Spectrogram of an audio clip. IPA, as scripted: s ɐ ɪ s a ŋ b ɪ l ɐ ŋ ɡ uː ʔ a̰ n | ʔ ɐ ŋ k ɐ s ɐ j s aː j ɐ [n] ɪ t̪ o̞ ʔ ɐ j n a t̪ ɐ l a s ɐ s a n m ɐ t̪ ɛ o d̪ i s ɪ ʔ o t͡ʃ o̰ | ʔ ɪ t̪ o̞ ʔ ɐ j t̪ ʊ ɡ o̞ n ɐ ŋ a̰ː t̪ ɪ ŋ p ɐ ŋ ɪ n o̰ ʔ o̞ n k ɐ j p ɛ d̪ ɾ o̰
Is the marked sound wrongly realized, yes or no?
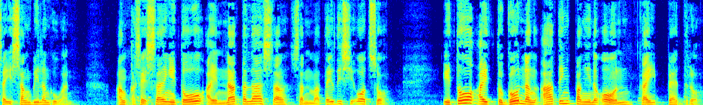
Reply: yes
